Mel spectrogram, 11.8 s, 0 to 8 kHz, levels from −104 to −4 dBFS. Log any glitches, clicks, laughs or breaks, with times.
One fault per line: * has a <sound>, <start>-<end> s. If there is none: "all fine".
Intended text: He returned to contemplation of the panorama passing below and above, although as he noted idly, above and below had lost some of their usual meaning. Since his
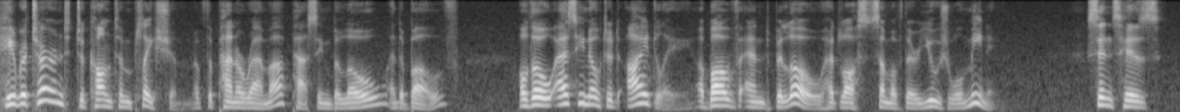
all fine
